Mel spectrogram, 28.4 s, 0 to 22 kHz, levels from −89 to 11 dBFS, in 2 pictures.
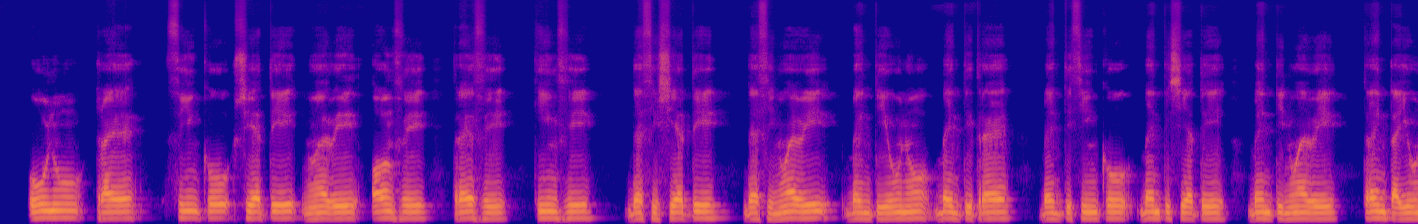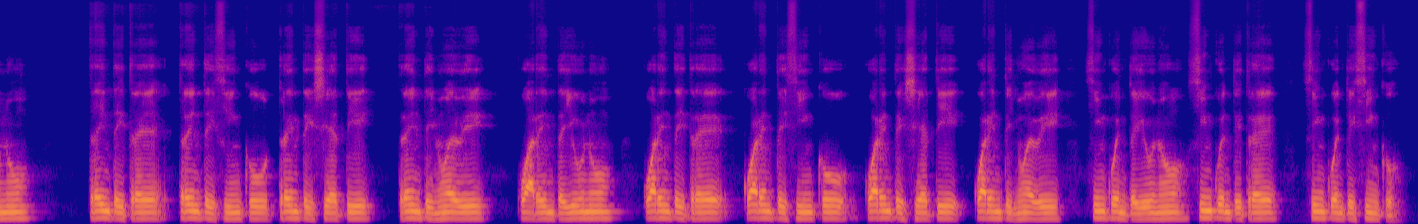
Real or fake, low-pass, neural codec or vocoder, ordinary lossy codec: fake; none; autoencoder, 48 kHz, 128 numbers a frame, DAC-VAE, trained on Japanese speech; none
